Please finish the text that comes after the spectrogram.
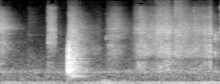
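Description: Brief handling noises as a newly bought microphone is fitted on, without its stand: a sharp click, then soft scraping and rustling of parts being fitted, fairly quiet overall with no talking.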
